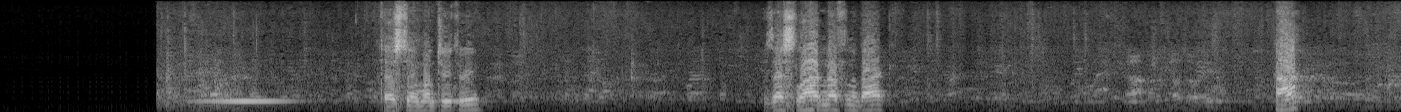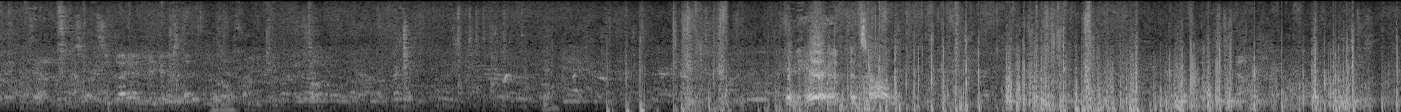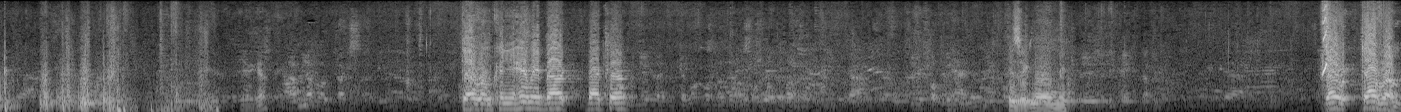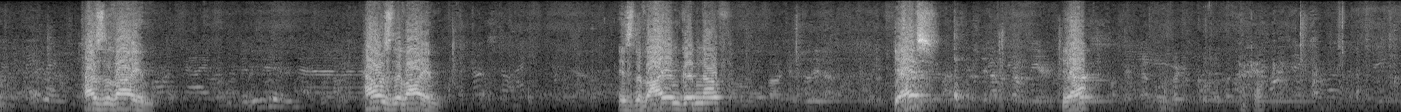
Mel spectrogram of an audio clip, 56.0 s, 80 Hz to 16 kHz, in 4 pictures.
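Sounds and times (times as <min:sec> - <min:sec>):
room noise: 0:00.2 - 0:56.0
low voices murmuring: 0:01.6 - 0:08.0, 0:09.0 - 0:32.6, 0:34.3 - 0:41.3
steady mid-pitched tone: 0:01.9 - 0:03.2
microphone rustling and scraping: 0:20.1 - 0:30.3.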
